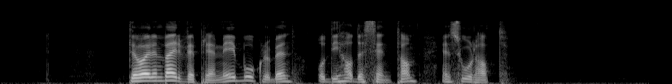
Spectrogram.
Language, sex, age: Norwegian, male, 36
